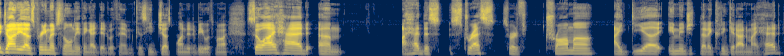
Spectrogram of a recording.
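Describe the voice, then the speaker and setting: A clinical psychologist guesting on a podcast talks candidly in a bright, forward, smooth, medium-pitched voice. Earnest and reflective, he tells stories conversationally and laughs between thoughts, recorded close and dry with no room around him.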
